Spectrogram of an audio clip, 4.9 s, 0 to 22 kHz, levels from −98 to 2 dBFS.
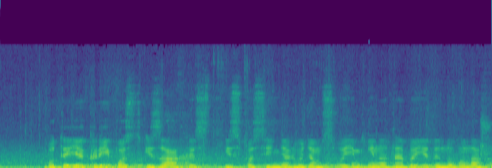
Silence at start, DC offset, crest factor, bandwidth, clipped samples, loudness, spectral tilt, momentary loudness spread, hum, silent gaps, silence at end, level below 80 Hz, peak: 0 s; under 0.1%; 10 dB; 9.8 kHz; under 0.1%; -12 LUFS; -9 dB/octave; 7 LU; none; none; 0 s; -32 dBFS; 0 dBFS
